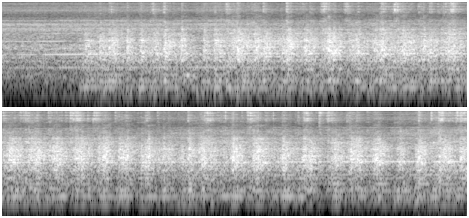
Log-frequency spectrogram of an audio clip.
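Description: Electric hand mixer running at high speed, its beaters whipping butter in a glass bowl: a steady motor whine under a dense, rapid rattle that gets louder about a second in.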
